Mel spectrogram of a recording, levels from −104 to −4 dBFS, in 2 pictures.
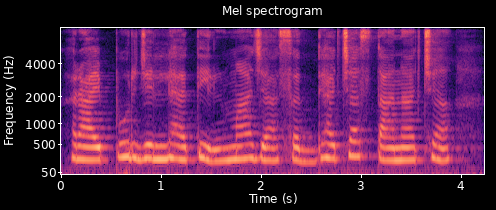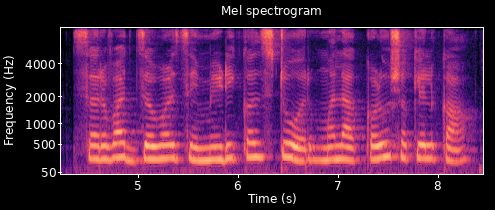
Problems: background sounds at intervals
